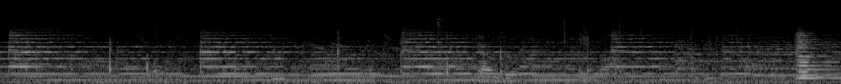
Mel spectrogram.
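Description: Bells ringing, a fresh strike about once a second, each note ringing on over the last.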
